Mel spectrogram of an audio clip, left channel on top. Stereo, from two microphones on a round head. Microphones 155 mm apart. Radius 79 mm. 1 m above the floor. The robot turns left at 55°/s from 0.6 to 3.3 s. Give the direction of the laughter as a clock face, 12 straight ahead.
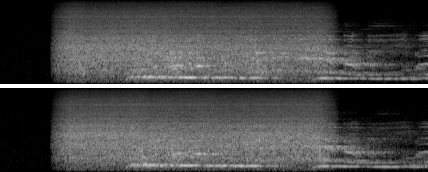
6 o'clock.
